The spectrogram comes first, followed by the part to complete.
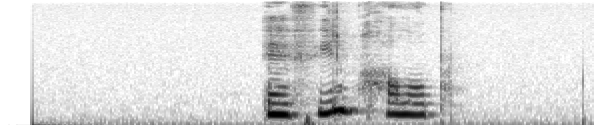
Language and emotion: Russian, neutral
